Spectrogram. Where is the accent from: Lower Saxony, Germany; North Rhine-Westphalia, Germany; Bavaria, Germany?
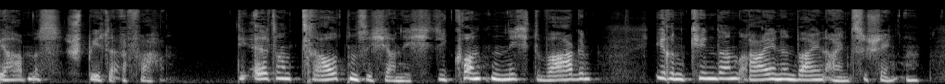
Lower Saxony, Germany; Braunschweig; Ich bin 1926 geboren und aufgewachsen in Braunschweig, in einer Familie, bei der die Eltern politisch hellwach, außerdem sehr gescheit waren. Und mit 7 Geschwistern.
